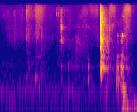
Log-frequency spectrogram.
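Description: Quiet hallway, then a sharp clack about a second and a half in, as the metal front door of the flat is handled.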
